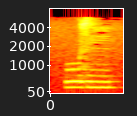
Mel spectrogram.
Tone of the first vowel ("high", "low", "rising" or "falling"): high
